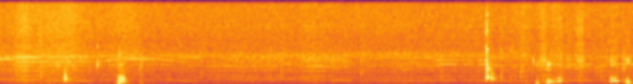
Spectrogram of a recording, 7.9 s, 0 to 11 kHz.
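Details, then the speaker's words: Baby girl who gets hiccups very often, even before birth, hiccuping for about 10 minutes: brief, sharp, irregular catch sounds, about five in eight seconds, in a quiet room. "Somebody has the hiccups. Of course they're gonna go away."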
